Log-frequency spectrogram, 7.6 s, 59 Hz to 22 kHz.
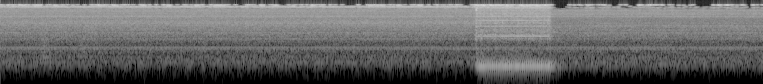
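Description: Stepper motors of a homemade wire-laying 3D printer: a steady faint hum, then a loud, short whine with a rising-and-holding tone for about half a second, about five seconds in, as the head moves.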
